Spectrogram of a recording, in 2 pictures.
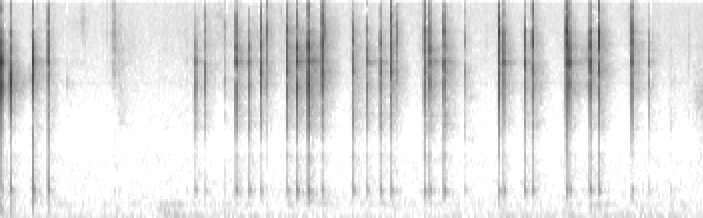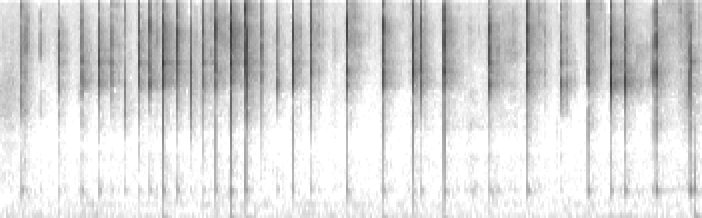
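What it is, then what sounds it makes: Plastic massage brush tapped with nails. Long nails tap rapidly on the hard, clear, glitter-filled plastic dome of a palm-sized oval massage brush. Dense runs of sharp, bright clicks come in quick, uneven bursts, each tap dying away at once with almost no low end.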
